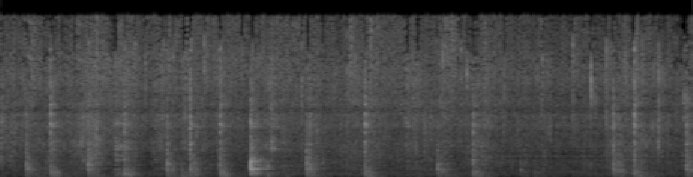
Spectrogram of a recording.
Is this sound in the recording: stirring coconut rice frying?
yes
